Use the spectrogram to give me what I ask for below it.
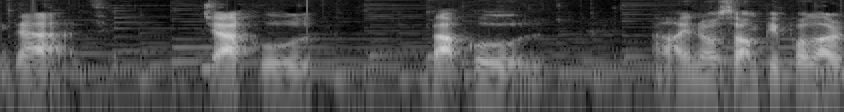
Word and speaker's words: Jaghool Baghool: the way the traditional name for it is jul bakul try pronouncing that jaul bakul I know some people are laughing right now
